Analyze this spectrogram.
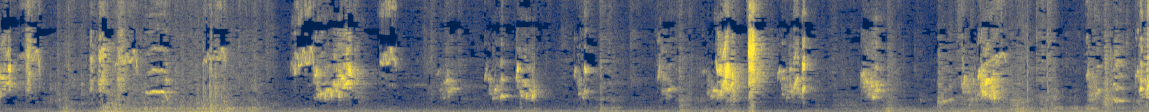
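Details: Pet budgerigars give a run of rapid, thin chirps and twittering warbles, loose and uneven, with brief quiet pauses and faint low rustling early on.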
